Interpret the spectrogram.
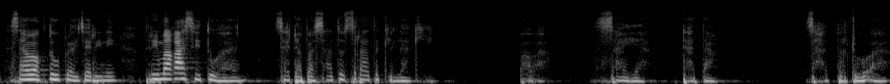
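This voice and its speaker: A woman preaching a sermon, dropping to near-whispers and then rising to loud, emphatic bursts, laughing now and then. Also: lowish voice, breathy edge. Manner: laughs between points, mixes in local slang.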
